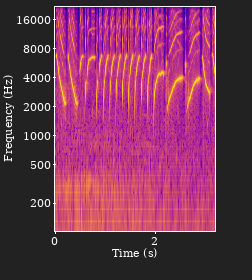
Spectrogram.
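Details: Canary song used as a training model for young birds: clear whistled notes repeatedly sweeping down, about five per second, then longer rising and falling slurred whistles, loud and bright with no other sounds.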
